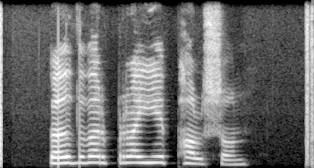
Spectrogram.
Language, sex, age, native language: Icelandic, female, 10, Icelandic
